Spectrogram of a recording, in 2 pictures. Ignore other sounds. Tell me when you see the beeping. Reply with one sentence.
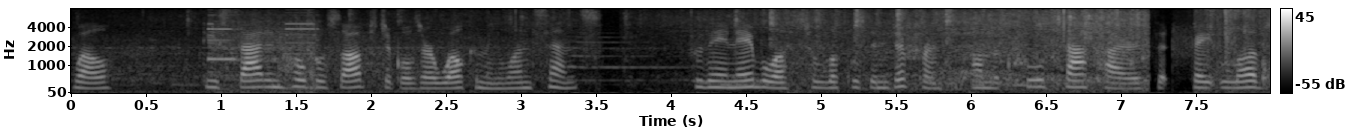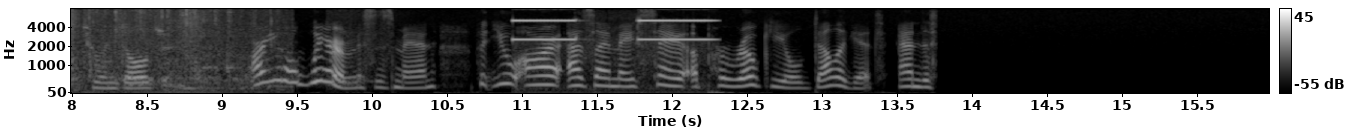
The beeping can be heard from 0.9 to 1.7 s and from 10.9 to 12.3 s.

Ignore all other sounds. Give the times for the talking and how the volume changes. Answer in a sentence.
The talking can be heard from 0.0 to 13.8 s, at a steady volume.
